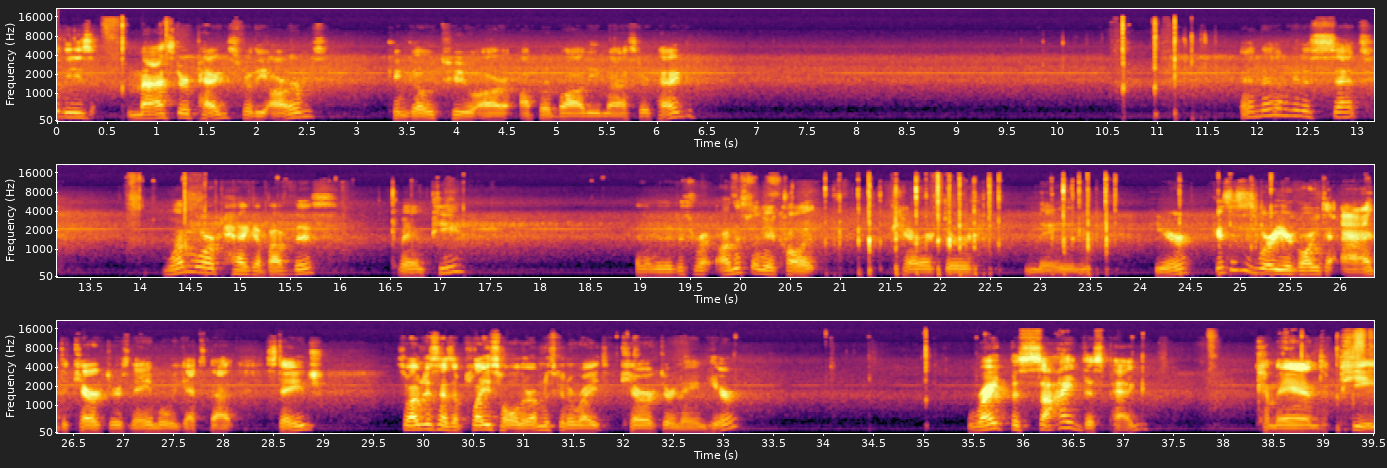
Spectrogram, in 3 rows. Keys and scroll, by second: 0.7 space, 10.2 2, 10.7 space, 11.2 2, 14.1 space, 14.7 2, 16.7 super+p, 20.6-25.8 typing, 34.5 space, 39.2 super+p.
